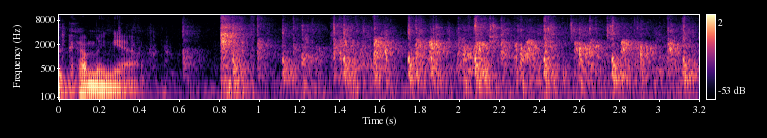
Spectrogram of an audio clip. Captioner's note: applause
